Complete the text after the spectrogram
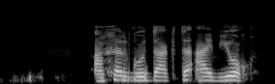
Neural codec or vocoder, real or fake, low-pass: none; real; 7.2 kHz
